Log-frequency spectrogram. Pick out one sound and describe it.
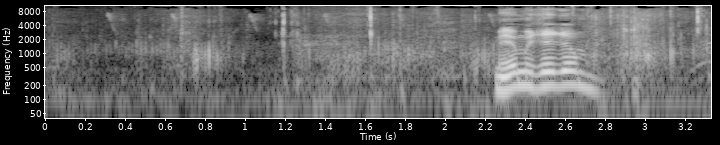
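Dry grass crunches underfoot as someone walks.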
